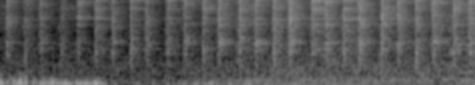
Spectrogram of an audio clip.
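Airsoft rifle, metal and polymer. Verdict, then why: Loose. A non-upgraded airsoft rifle of metal and polymer is shaken by hand, giving a fast, steady series of bright, clicky rattles with some low thumps at the start. The loose rattling marks it as poorly made and likely to have a short life.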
